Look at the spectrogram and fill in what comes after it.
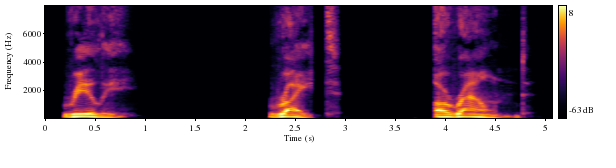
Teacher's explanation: English R is very soft. Your tongue doesn't touch the top of your mouth.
